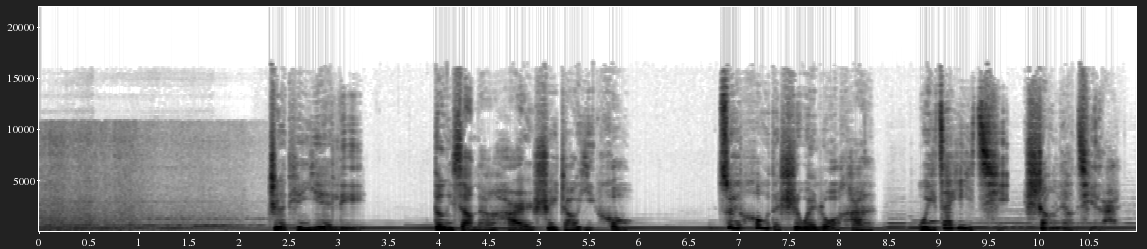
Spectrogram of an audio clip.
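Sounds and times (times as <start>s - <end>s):
ocean waves roaring: 0.0s - 2.3s
speech: 2.3s - 3.3s, 4.0s - 6.0s, 6.8s - 10.9s.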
